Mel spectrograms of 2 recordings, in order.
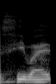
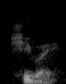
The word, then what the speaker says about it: शिवाय: मिलता है अब जैसे ओम नमः शिवाय शी श तो कई लोग आपको बहुत सारे मिलेंगे सिवाय सिवाय सिवाय उच्चारण का मैं किसी को गलत नहीं सही नहीं बोलूंगा यहां से अ विवाद करने का कोई भी उद्देश्य नहीं है लेकिन शिवाय ओम नमः शिवाय जितना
